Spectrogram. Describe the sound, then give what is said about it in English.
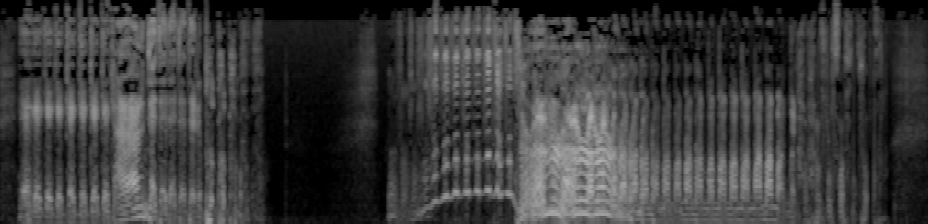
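A man vocally imitates his truck, Big Boy, warming up: a sputtering, pulsing rumble, a brief pause, then a rising rev that settles into a loud, sustained buzzing drone. “the sound of my truck warming up. Then it stalls.”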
